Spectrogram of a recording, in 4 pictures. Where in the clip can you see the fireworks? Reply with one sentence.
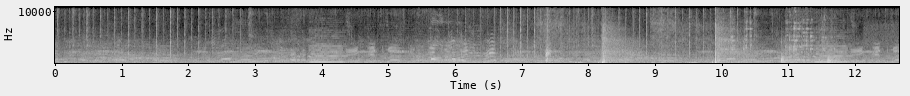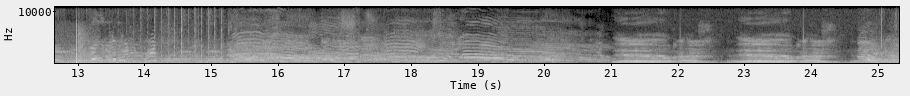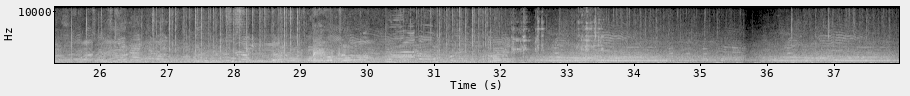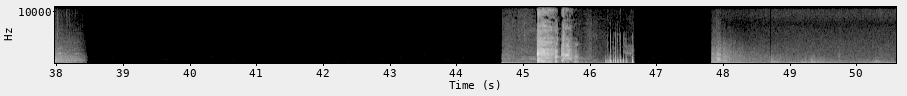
You can hear the fireworks from 6.8 to 13.3 s and from 47.8 to 50.5 s.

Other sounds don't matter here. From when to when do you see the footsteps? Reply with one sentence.
The footsteps can't be heard in this clip.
